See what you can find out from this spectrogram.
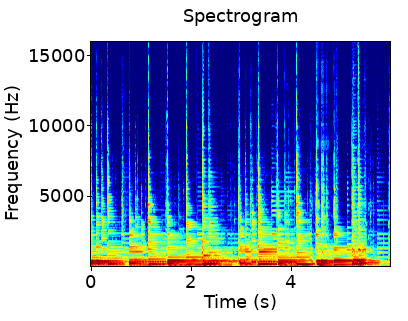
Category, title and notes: Music > Solo instrument
Flamenco guitarist busking in Sevilla recorded on a phone. Cleaned up and re-tuned to Dm in Bitwig... conveys the beautiful ambience of a beautiful city.
Flamenco, Guitar, Sevilla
